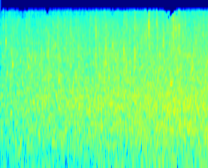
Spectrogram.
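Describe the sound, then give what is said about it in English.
A steady, continuous rush of the Long Tom River just above Fern Ridge Reservoir on a December morning under rain-laden storm clouds, a broad even hiss with light splashing texture, holding constant throughout with no voices or other sounds. “Long Tom River, just above Fern Ridge Reservoir.”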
